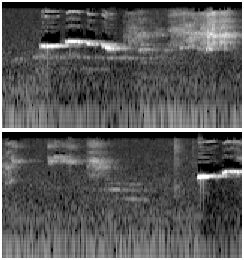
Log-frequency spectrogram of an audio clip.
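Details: Orange-banded thrush song for training other birds: a wavering whistled phrase dropping in pitch, some softer scratchy twittering in the middle, then another clear whistle beginning near the end.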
